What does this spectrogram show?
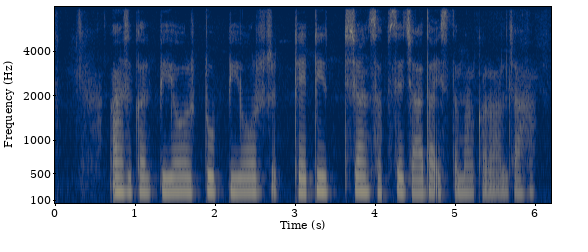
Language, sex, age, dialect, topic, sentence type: Magahi, female, 46-50, Northeastern/Surjapuri, banking, statement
